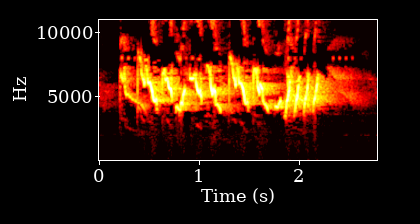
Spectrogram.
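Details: Oriental white-eye delivering one continuous, very high rolling trill of quick slurred notes for about two seconds, fading at the end; recorded to teach beginner birds the 'roll voll' song.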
